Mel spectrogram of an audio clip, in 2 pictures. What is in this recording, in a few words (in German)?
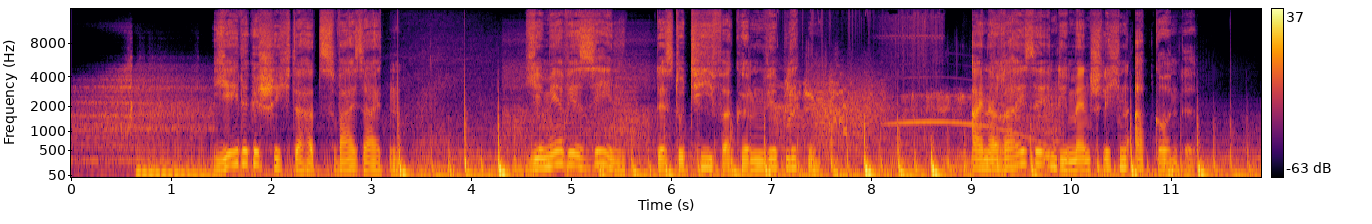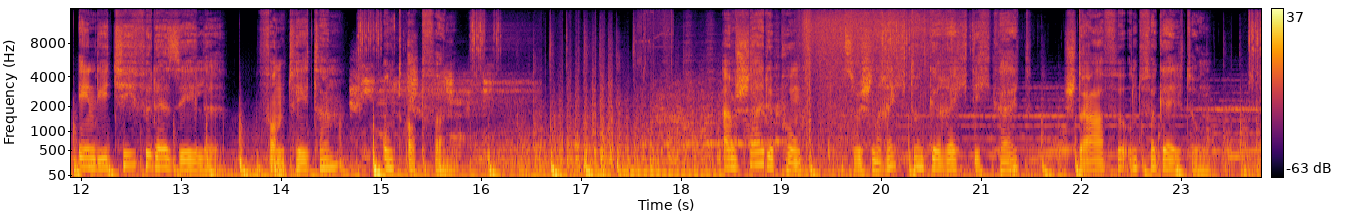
Trailer, frauen; sprecher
